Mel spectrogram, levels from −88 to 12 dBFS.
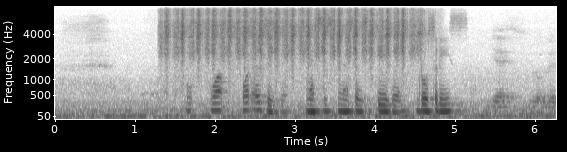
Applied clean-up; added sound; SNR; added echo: none; Rattle (instrument); 2 dB; none.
